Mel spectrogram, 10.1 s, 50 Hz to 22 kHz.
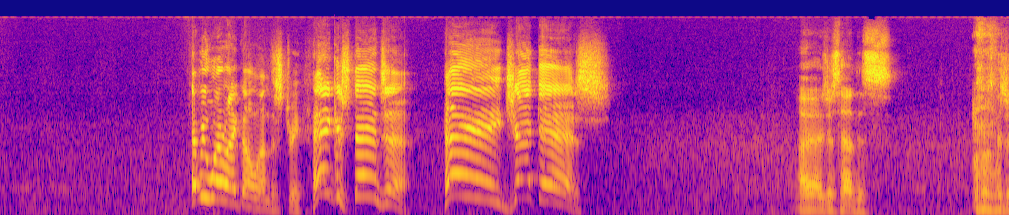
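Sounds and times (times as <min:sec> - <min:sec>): faint steady hiss: 0:00.0 - 0:10.0
man speaking: 0:01.9 - 0:06.2.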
